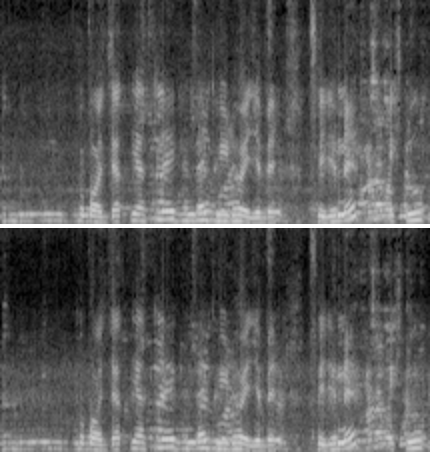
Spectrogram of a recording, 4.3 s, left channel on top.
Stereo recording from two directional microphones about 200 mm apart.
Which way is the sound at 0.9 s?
Centre (ahead or behind).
